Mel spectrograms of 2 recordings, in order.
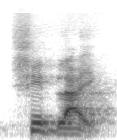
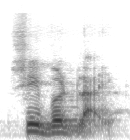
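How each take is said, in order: First: 'Would' is shortened to a 'd' sound. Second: 'Would' is pronounced as a full word. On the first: The speaker calls it right. "They simply use the apostrophe D" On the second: The speaker calls it wrong. "People do not say would"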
